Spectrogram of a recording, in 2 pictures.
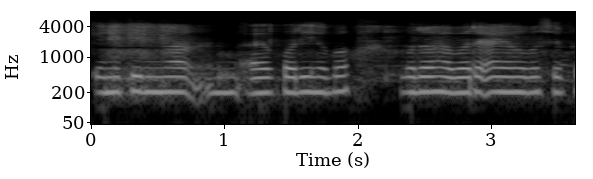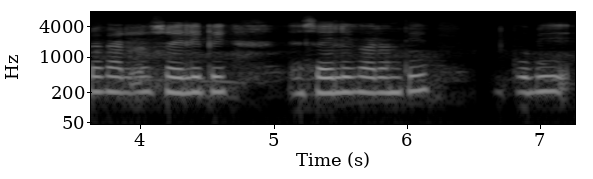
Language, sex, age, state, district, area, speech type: Odia, female, 30-45, Odisha, Kalahandi, rural, spontaneous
